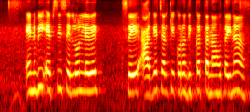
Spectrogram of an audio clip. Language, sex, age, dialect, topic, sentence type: Magahi, female, 31-35, Western, banking, question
